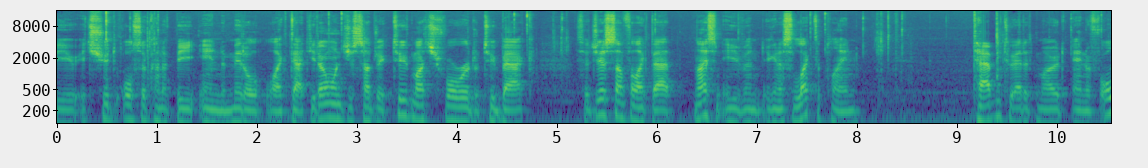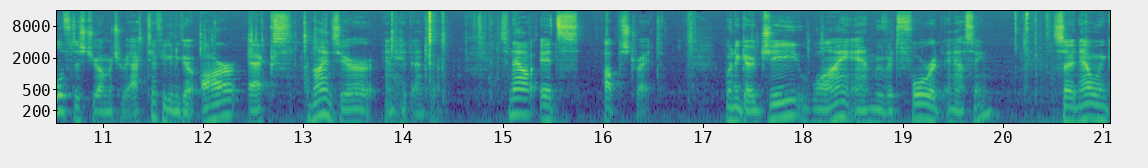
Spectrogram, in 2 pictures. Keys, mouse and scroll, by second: 0.9-2.3 scroll up 2, 2.3-2.6 scroll down 2, 2.6 click, 3.0 g, 4.7 right click, 4.7 scroll down 1, 5.0-7.5 middle drag, 5.9-7.5 scroll up 2, 7.5 click, 8.0-20.2 middle drag, 8.5-9.4 scroll up 2, 9.4 b, 9.9 scroll down 2, 14.3 t, 16.9-17.5 scroll up 2, 20.2 click.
